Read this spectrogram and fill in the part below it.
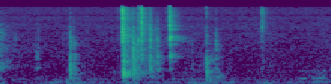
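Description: A button clicks.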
